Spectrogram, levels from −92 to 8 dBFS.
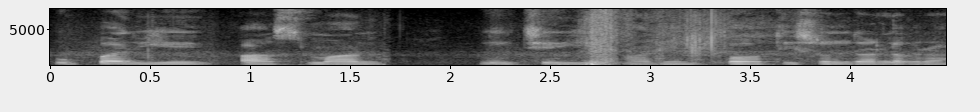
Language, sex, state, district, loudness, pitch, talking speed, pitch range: Hindi, female, Gujarat, Gandhinagar, -20 LUFS, 185 Hz, 145 wpm, 180-190 Hz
